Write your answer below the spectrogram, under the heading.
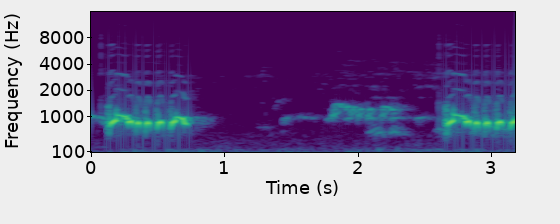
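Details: Active Majapahit zebra dove song, meant to prompt other birds to sing: a loud burst of rapid pulsed coos opens, quiet rising and falling notes follow, then a second strong pulsed phrase begins.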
